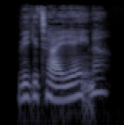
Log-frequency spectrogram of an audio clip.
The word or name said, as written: VEGETARIANERE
